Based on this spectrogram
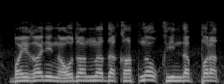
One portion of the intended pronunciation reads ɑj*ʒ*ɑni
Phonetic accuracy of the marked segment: incorrect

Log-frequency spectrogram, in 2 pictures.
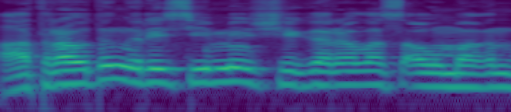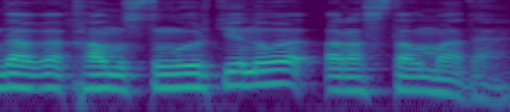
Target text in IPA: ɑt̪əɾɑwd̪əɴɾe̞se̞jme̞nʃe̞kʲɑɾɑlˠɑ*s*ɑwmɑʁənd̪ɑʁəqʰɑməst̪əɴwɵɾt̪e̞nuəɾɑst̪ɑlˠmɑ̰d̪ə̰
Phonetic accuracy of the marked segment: correct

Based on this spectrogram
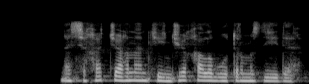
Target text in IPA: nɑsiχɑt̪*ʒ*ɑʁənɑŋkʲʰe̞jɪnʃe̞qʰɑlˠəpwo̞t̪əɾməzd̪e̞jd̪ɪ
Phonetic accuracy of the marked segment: correct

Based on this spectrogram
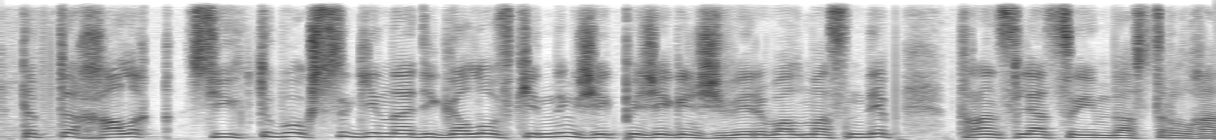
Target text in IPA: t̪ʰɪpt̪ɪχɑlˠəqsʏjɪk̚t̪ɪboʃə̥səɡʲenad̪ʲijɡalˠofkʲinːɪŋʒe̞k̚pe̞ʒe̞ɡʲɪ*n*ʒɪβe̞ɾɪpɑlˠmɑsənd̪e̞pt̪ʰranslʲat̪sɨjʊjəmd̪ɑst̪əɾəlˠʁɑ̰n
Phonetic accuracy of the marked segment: correct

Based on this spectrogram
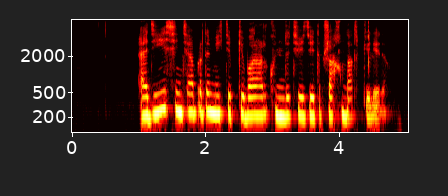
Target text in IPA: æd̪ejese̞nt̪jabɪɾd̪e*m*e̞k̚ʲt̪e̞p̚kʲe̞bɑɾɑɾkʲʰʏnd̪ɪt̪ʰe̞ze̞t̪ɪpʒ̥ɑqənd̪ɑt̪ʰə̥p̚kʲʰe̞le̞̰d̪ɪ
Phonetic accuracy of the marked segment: correct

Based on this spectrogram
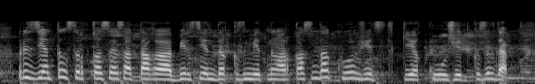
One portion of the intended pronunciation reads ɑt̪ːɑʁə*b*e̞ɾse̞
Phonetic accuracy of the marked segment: correct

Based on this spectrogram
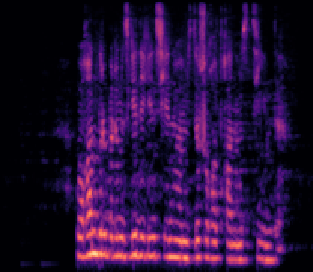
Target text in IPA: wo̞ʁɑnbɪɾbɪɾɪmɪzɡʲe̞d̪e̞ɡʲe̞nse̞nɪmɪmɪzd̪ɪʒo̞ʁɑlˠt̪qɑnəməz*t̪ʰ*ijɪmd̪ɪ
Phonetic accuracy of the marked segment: correct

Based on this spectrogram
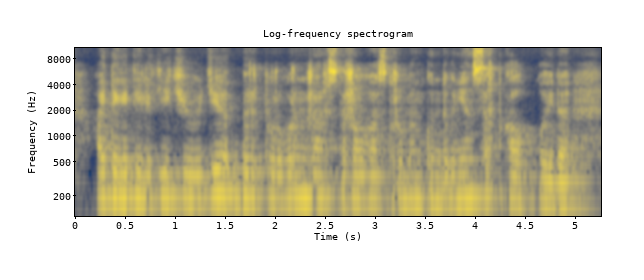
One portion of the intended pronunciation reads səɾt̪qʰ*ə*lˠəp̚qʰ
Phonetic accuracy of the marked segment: incorrect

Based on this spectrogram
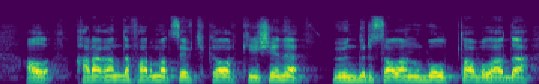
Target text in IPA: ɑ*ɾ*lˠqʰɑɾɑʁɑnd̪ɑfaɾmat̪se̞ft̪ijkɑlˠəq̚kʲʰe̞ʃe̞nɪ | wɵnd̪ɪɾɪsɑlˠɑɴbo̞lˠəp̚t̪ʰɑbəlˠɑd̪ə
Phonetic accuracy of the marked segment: incorrect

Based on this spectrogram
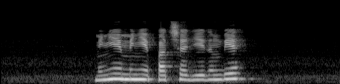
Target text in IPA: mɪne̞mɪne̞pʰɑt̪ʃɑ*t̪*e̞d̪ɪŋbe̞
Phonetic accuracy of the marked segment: incorrect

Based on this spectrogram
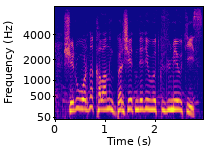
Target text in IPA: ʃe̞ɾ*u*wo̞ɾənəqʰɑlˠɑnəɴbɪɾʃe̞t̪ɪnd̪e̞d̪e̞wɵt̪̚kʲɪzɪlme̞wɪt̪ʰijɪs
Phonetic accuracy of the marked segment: correct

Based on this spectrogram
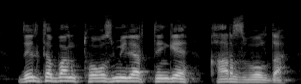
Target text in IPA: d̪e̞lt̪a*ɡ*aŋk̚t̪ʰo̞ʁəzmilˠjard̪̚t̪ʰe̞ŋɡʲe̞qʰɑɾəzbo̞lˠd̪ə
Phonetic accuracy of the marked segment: incorrect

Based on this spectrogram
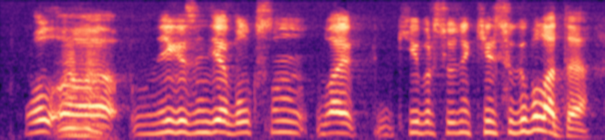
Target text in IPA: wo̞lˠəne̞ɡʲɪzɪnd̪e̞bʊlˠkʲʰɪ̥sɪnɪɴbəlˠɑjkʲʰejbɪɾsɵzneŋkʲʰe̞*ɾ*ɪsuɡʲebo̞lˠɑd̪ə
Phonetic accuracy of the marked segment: incorrect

